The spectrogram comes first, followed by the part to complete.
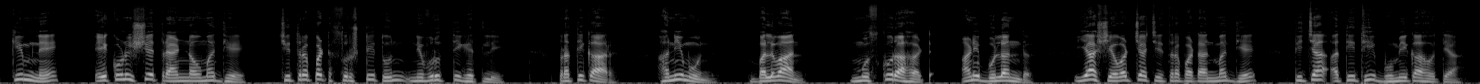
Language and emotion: Marathi, neutral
